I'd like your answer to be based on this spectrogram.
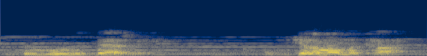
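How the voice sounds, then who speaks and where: Guy acting a firm kindly cowboy hero, lowish, quick delivery, old narrow-band radio drama. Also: lightly acted. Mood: concerned, firm. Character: steady, commanding male western hero, kindly to the wounded. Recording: tinny old radio recording, music behind.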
